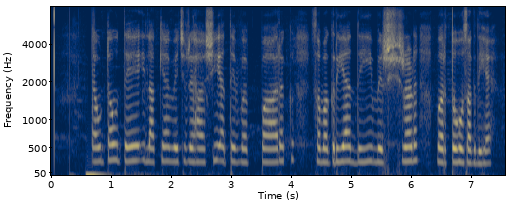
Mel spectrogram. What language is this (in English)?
Punjabi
